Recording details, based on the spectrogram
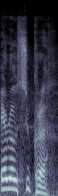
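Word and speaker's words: Aerosucre: well yeah we'll see it's pronounced Aeros sucra oh really Aeros sura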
